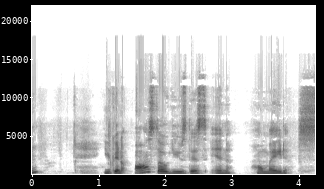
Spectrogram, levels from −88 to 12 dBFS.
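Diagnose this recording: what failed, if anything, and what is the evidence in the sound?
Sample-rate conversion failed: resampler restarted on every block, leaving edge errors every 20 ms, a 50 Hz buzz wherever there is signal, seen as spaced vertical spectrogram lines.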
